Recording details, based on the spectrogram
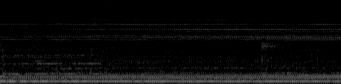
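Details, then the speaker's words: Refrigerator that wasn't cooling because its compressor wouldn't start; after fitting a new relay/overload unit on the compressor's three pins and powering it up, the compressor runs with a low, steady hum and no knocking or rattling, now working normally. "तो ये अब compressor जो है ठीक तरीके से काम कर रहा है।"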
